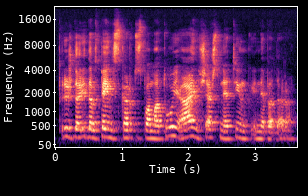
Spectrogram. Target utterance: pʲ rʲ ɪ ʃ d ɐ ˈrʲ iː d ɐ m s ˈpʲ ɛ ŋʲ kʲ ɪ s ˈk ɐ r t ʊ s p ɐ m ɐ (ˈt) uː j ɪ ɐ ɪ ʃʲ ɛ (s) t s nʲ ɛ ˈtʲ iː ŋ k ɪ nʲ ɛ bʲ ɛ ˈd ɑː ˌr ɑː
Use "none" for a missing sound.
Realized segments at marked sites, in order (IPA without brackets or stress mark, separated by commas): t, ʃ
